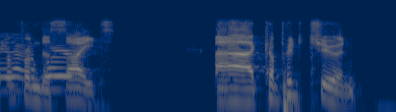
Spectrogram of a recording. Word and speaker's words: capuchin: Capuchin. I'm not sure why you're adding an extra syllable.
